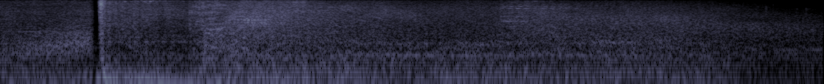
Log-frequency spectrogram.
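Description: A fiery blast bursts with a deep rumble.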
